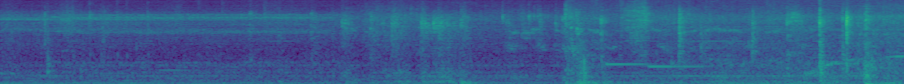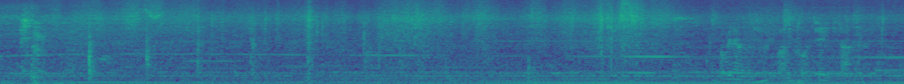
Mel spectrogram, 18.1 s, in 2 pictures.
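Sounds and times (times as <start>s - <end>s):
train equipment humming: 0.0s - 18.0s
sliding doors clicks and clunks: 3.2s - 13.6s
two-note tone: 6.0s - 11.9s.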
